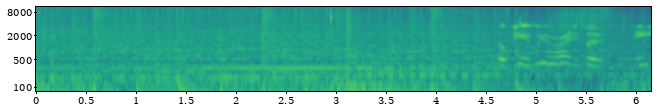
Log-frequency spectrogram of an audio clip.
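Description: Background music with long held tones over a low rumble, and a voice coming in near the end.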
